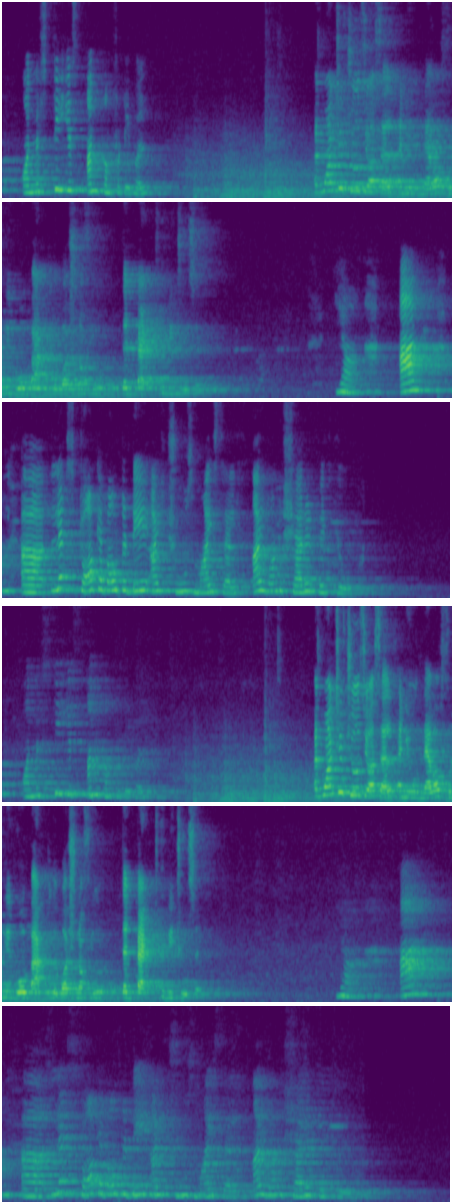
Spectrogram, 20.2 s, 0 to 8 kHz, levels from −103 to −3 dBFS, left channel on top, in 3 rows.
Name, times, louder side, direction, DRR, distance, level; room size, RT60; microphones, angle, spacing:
voice 1, 0.3-2.2 11.8-12.4 12.7-19.0, left 6 dB, 85° left, 10 dB, 0.4 m, -38 dB
Thunder, 2.6-9.8, right 1 dB, 75° right, 1.3 m, -54 dB
voice 2, 4.7-8.3 8.5-9.8, right 6 dB, 55° right, 10 dB, 0.4 m, -34 dB
10.0 x 3.9 x 5.1 m, 2.4 s
head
